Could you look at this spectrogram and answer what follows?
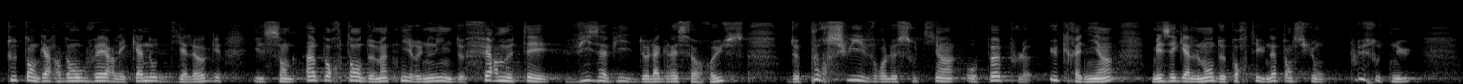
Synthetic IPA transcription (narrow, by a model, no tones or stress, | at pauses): t̪ut̪ɑ̃ɡaʁd̪ɑ̃uvɛʁlekanod̪əd̪jalɔɡ | ilsɑ̃blɛ̃pɔʁt̪ɑ̃d̪əmɛ̃t̪niʁynliɲd̪əfɛʁmət̪e | vizavid̪əlaɡʁɛsœʁːysd̪əpuʁsɥivʁələsut̪jɛ̃opœplykχenjɛ̃mɛzeɡalmɑ̃d̪əpɔʁt̪ʰeynat̪ɑ̃sjɔ̃plysut̪ny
